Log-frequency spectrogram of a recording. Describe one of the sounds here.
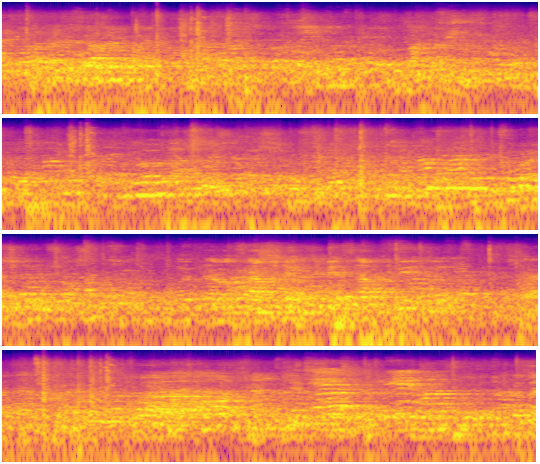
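Boxing gloves thud against each other and on the boxers in quick blows.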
